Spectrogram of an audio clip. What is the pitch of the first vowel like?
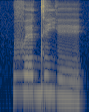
high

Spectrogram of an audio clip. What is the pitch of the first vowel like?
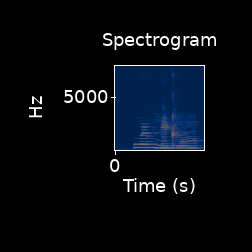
high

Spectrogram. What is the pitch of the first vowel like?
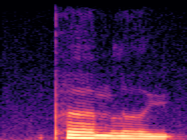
low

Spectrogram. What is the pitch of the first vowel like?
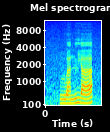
rising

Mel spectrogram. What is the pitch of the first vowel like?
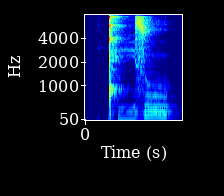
low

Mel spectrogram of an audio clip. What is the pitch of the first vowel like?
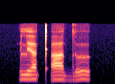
rising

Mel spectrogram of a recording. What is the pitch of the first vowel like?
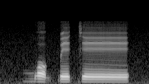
falling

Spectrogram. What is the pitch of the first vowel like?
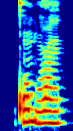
rising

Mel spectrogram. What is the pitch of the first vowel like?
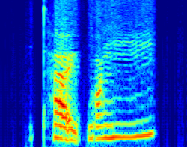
low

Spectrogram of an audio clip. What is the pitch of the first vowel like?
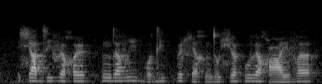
high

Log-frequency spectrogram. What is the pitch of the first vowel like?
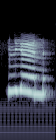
falling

